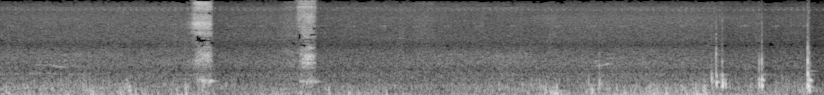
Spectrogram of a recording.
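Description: Two short bursts of an aerosol can of starting fluid hissing into a small engine's carburetor air intake, about a second apart. Near the end come a couple of plastic clicks as the air filter cover is fitted back on.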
